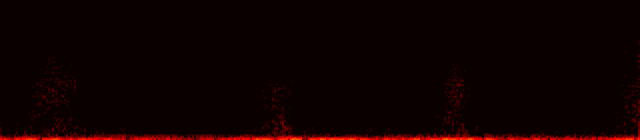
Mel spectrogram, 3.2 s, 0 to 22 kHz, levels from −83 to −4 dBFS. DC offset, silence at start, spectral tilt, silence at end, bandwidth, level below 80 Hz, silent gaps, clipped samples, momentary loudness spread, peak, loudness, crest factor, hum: under 0.1%; 0 s; -4 dB/octave; 0 s; 12 kHz; -60 dBFS; none; under 0.1%; 6 LU; -40 dBFS; -67 LUFS; 12 dB; none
